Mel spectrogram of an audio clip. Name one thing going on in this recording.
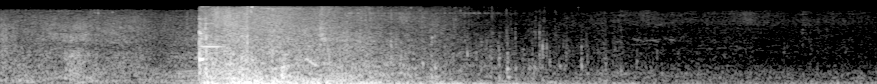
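A burst of fire roars and crackles, then fades.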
